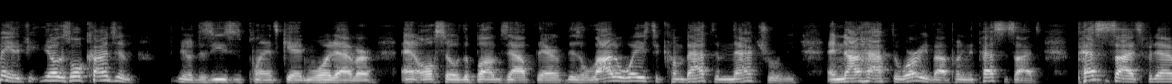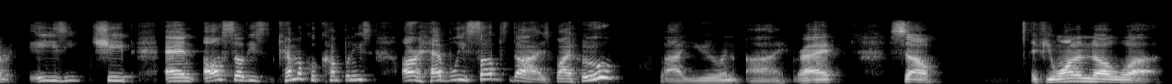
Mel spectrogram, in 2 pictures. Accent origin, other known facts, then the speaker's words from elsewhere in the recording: New York, United States; I'm from Long Island, man.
